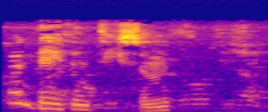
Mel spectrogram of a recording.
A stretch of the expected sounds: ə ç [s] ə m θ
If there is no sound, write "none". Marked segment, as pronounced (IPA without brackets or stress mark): s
